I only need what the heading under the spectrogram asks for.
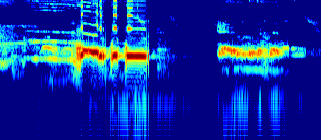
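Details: Local wild zebra dove, a frequent caller, gives a rolling cooing phrase of stuttered notes that ends in a sustained tone. A softer, drawn-out coo follows after a short pause.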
